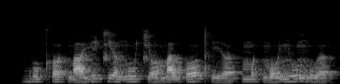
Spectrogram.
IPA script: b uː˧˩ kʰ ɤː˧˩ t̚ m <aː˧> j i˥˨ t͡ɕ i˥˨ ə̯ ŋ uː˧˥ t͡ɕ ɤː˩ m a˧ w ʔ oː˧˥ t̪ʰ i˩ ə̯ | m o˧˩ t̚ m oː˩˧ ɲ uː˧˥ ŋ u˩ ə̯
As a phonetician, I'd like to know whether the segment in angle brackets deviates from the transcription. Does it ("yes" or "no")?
yes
